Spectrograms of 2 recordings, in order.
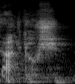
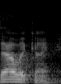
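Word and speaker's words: Alekhine: He's like, cry, it's Alyoshin. It's Alyoshin. No. I think Kostya gave up on that. He gave up on that. Anyways, it's Alyoshin. Yeah, Botvinnik against Alyoshin. Alyoshin, sometimes pronounced Alehkine, back in the day.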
